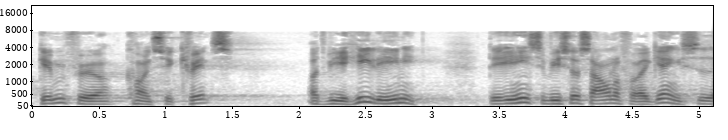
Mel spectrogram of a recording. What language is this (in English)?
Danish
